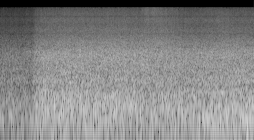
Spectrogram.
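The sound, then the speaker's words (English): Water sloshing in a ship's pool while the ship sails through an area known for rough seas, a steady, loud wash of splashing waves that swells in after a brief quiet start and continues without pause. No voices. “We didn't have as rough as they often have it, but still you could hear the sound of the waves, and that was just in the pool.”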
